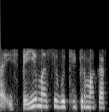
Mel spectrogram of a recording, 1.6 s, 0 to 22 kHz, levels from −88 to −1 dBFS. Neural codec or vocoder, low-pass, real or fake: none; 3.6 kHz; real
